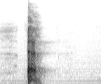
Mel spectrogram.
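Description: A man coughs once, a short sudden cough about half a second in.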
